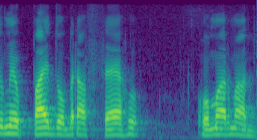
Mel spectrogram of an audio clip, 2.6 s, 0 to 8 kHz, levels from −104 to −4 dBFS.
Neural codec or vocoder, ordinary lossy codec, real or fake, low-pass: none; none; real; 7.2 kHz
